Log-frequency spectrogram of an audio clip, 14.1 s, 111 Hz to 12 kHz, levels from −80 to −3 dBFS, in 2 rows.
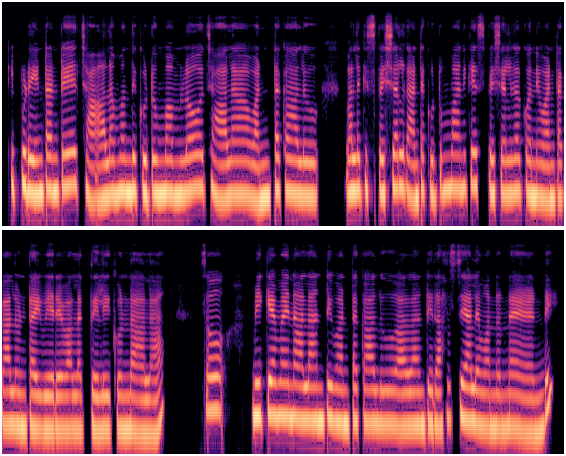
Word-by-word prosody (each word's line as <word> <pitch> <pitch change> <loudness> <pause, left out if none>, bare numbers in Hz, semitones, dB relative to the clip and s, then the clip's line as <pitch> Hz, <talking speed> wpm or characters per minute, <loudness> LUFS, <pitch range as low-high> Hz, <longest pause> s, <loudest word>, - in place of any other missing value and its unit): ఇప్పుడేంటంటే, 230 0 +2 0.2
చాలా 200 +1 +1
మంది 230 0 +4
కుటుంబంలో 220 0 +2 0.2
చాలా 210 -1 0 0.2
వంటకాలు 210 +1 +1 0.5
వాళ్ళకి 230 +1 +2
స్పెషల్‌గా 230 +1 0
అంటే, 215 +4 0
కుటుంబానికే 240 +3 -1
స్పెషల్‌గా 220 0 -1
కొన్ని 210 -1 +2
వంటకాలుంటాయి 200 -1 0
వేరే 185 0 +1
వాళ్ళకి 185 0 -3
తెలియకుండా 185 0 0
అలా. 175 0 -1 0.6
సో 275 - 0 0.5
మీకేమైనా 245 0 +3
అలాంటి 225 0 +2
వంటకాలు, 215 0 -1 0.2
అలాంటి 205 +1 0
రహస్యా‌లేమన్నా 210 -3 -1
ఉన్నాయా 190 -2 -1
అండి? 185 - 0
215 Hz, 105 wpm, -18 LUFS, 200-230 Hz, 0.6 s, మంది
